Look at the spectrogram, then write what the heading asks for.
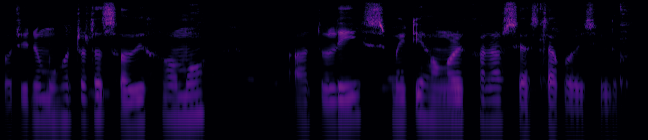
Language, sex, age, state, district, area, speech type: Assamese, male, 18-30, Assam, Dibrugarh, rural, spontaneous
